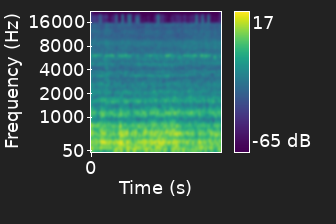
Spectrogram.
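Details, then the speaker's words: Waste oil heater burner: rough, uneven roar with irregular fluttering, flame about to go out because tank air pressure is too low, before pressure is turned up; burner sputtering. "about to go out because I don't have enough pressure on the tank. I'm going to turn the pressure up and listen to it to the sound change."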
